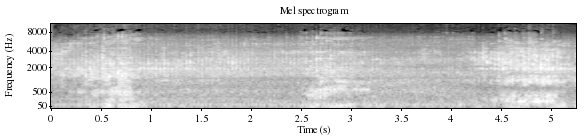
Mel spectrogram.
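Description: Massey Ferguson tractor's diesel engine running, with a few brief louder swells over its steady sound.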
